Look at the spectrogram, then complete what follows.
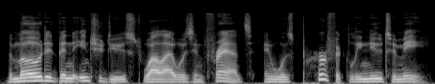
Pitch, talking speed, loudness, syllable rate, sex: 130 Hz, 220 wpm, -18 LUFS, 5.7 syllables/s, male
